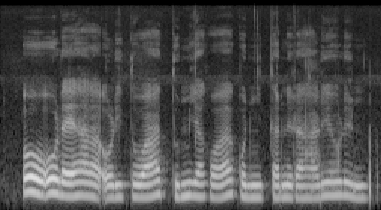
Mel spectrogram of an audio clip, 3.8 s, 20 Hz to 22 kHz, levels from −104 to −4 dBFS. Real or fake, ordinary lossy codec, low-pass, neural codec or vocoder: real; none; 19.8 kHz; none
